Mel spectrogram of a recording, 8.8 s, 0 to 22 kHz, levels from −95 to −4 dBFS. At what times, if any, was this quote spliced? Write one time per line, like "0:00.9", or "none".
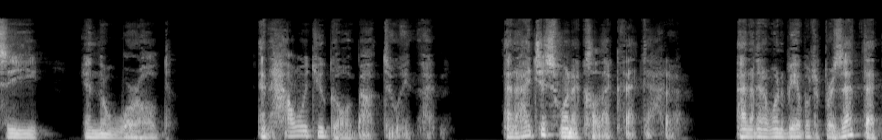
0:02.5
